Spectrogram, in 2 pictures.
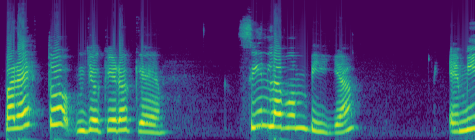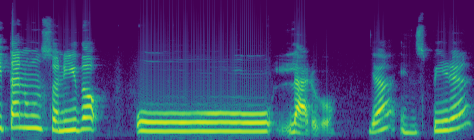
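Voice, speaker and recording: High-voiced woman teaching a voice class. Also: lively intonation, slow pace, long pauses. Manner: patient, explanatory, frequent check-ins with the class. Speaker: voice therapy instructor. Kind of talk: community class lesson.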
